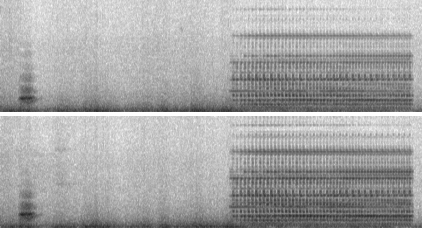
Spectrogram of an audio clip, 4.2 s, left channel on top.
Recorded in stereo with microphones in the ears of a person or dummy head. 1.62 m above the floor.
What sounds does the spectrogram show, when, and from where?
0.2 s a whoosh: 20° right (ahead or behind)
2.3 s dishes clattering: 25° right (ahead or behind)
